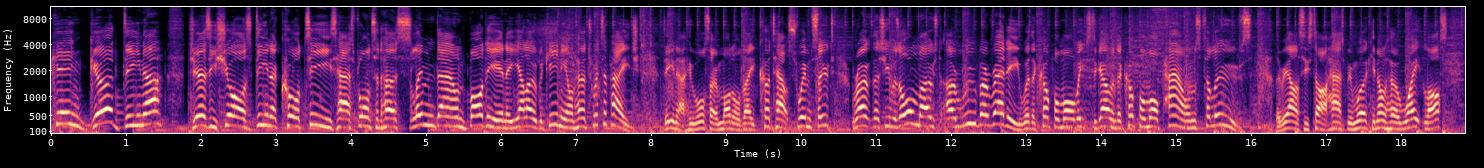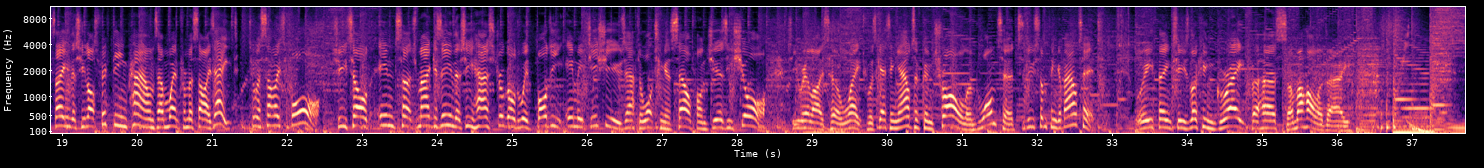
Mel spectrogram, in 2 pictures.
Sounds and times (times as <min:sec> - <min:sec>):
Speech: 0:00.0 - 0:36.3
Music: 0:00.0 - 0:37.7.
